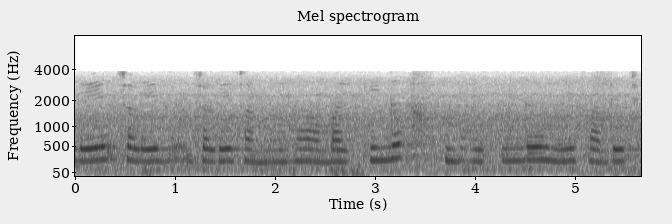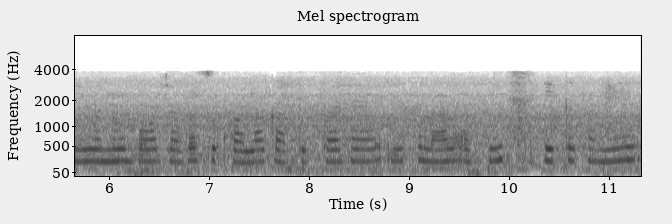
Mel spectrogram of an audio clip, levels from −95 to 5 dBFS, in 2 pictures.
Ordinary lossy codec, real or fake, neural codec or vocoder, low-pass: AAC, 16 kbps; real; none; 7.2 kHz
